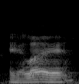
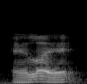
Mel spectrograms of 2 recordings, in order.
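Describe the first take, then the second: The two takes are said the same way.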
